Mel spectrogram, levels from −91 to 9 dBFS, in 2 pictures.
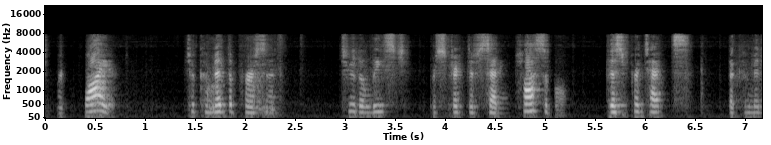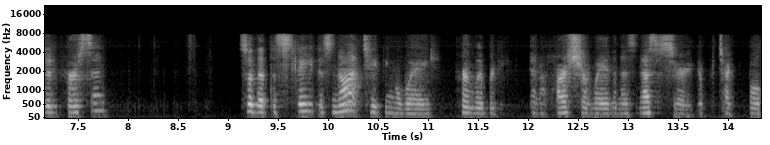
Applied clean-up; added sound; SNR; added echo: neural mask model RNNoise.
